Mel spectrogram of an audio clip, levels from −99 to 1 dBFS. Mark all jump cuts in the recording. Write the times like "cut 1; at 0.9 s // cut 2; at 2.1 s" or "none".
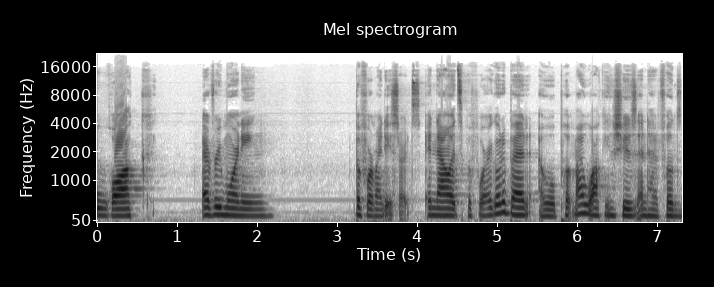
none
